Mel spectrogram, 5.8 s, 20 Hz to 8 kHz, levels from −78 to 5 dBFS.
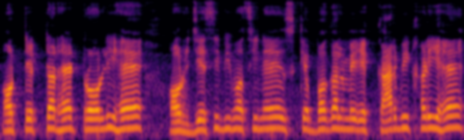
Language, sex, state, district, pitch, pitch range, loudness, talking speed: Hindi, male, Bihar, West Champaran, 180 Hz, 170-190 Hz, -17 LUFS, 175 wpm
